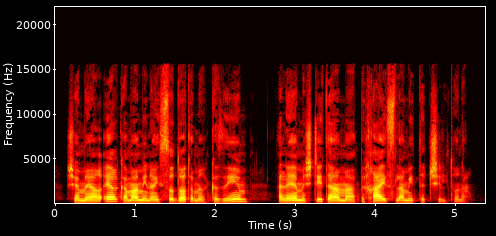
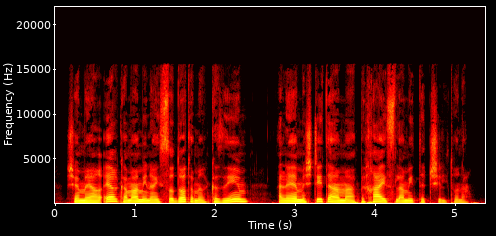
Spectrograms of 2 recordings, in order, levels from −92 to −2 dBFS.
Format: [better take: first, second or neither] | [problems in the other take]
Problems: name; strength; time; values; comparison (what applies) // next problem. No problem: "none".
second | thin; very; fading below 650 Hz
